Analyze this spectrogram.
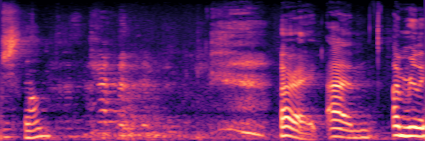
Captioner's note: audience laughs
